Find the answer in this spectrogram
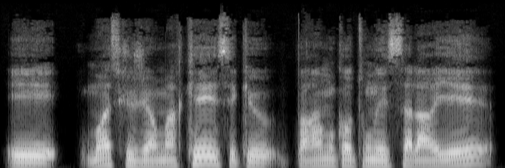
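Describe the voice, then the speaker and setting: A man hosting a casual interview, talking in a relaxed, chatty way with many fillers and slangy asides. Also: medium pitch, brisk, dry recording, clean studio sound. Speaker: host.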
